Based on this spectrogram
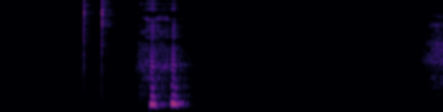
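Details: Two soft clicks, then a short breathy sigh in a quiet small room, followed by silence and a faint hiss near the end.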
